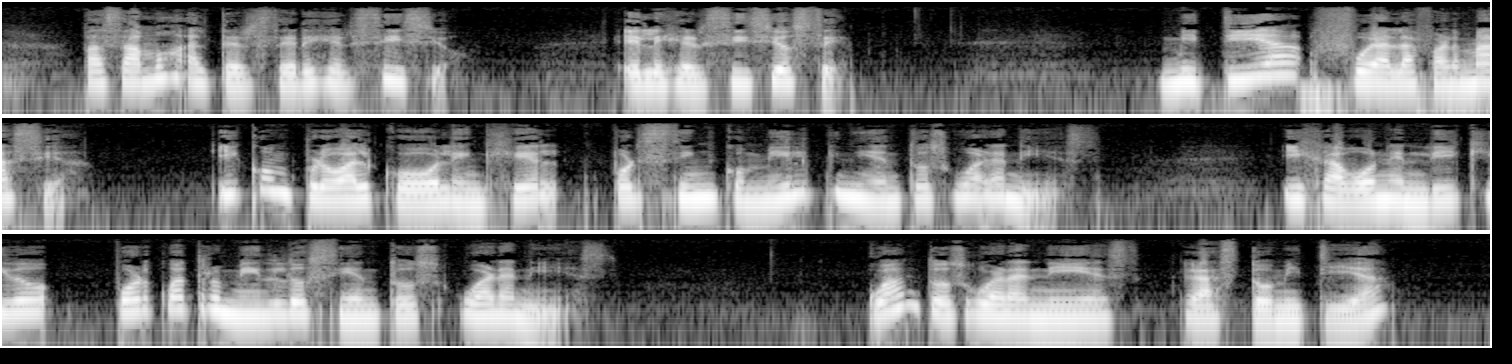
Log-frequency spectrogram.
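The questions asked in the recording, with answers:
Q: ¿Cuántos guaraníes gastó mi tía?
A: 9.700 guaraníes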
